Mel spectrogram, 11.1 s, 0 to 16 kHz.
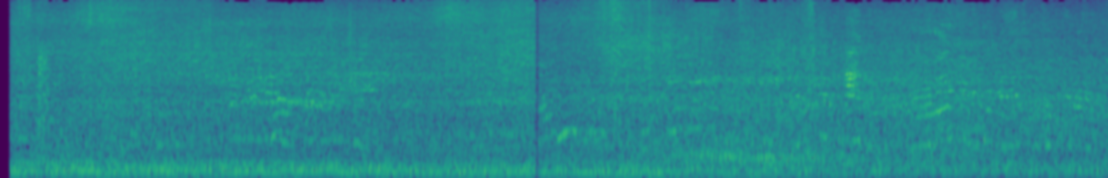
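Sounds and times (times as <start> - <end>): indistinct crowd voices: 0.1 - 11.0
road traffic noise: 0.1 - 11.0.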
